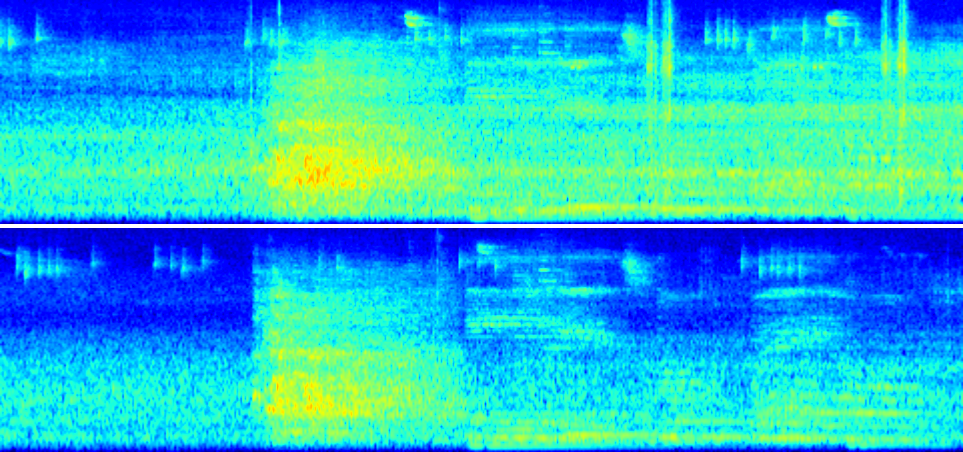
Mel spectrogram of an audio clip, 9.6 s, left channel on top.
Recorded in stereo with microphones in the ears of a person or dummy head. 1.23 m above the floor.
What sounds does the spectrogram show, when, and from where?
2.5 s laughter: 45° right (ahead or behind), 0.6 m; by 4.5 s 65° left (ahead or behind), 1.4 m
4.6 s a guitar: centre (ahead or behind), 3 m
